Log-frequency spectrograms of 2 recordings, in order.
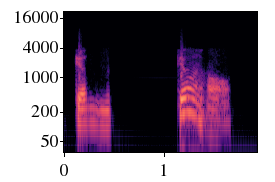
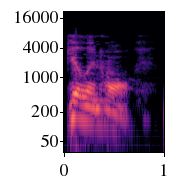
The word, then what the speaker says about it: Gyllenhaal: Maggie, how do you say it? Gyllenhaal? What is it? – Jake, right? Or Maggie? – Yeah, what's the last name? – Gyllenhaal. – Gyllenhaal.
